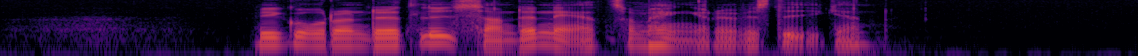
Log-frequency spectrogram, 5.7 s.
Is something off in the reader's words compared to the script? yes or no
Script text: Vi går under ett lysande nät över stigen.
yes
